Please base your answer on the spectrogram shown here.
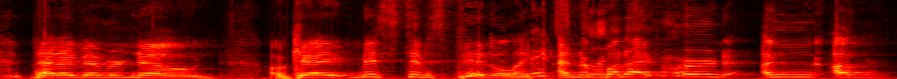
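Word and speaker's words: Mxyzptlk: So- how do you say Mr. Mixoplick? Mitstips is what I was taught in the 1970s by my good Mixoplick, friend Philip Hecht, Mixoplick.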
